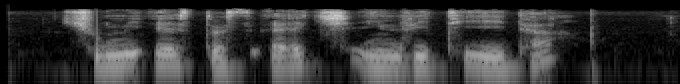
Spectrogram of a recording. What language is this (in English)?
Esperanto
